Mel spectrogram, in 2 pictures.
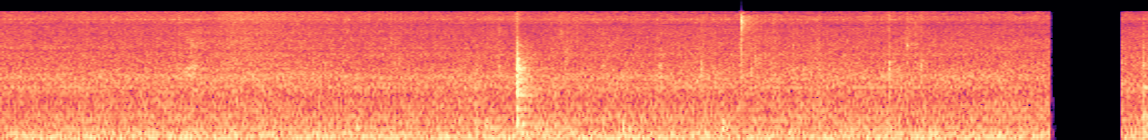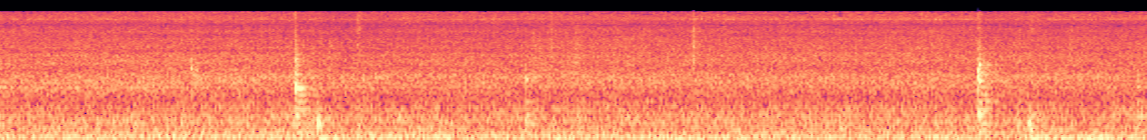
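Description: A pot of meat curry cooking on the hob, with a steady sizzling and bubbling hiss and a few sharp clicks. The sound cuts out briefly about halfway, then carrot wedges and meat carry on sizzling in the pan.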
